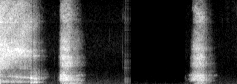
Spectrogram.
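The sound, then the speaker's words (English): Quick mouth breathing in a rapid two-part in-and-out pattern: a few sharp, breathy rushes of air, the first long and the next shorter, then a pause before another. Heard alone, without talk. “that's a two-part breath where he breathes in through the mouth and out through the mouth. Sort of sounds like this.”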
